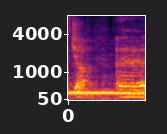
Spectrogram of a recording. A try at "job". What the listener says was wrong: No, not yob, okay? That actually has a meaning.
